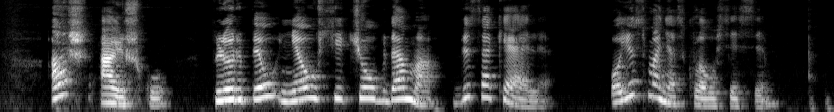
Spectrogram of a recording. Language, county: Lithuanian, Panevėžys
